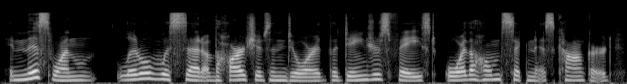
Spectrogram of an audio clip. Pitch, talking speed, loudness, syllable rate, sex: 200 Hz, 165 wpm, -18 LUFS, 5.0 syllables/s, female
